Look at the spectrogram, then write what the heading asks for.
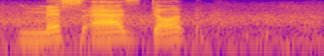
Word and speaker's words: Macedon: What to do is Macedon. It's pronounced Miss As Done.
